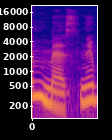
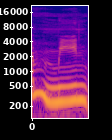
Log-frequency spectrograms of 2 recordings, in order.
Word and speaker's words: mesne: कई लोग इसे मैसने प्रॉफिट भी कहते हैं, बट इसका सही प्रोनाउंसिएशन होता है मीन प्रॉफिट।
